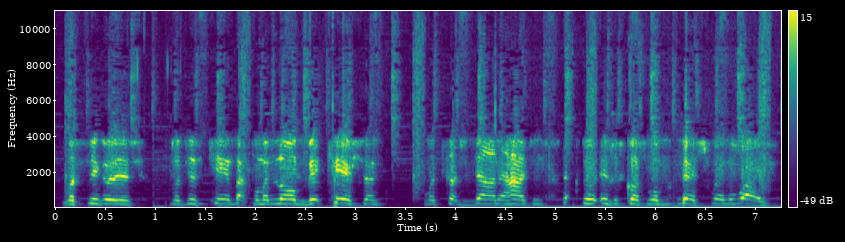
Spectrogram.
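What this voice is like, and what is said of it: Fake accent disguising his voice. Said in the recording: “this fake accent ... what's up with that accent though ... he's trying to disguise his voice ... is that a real accent?”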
